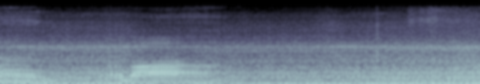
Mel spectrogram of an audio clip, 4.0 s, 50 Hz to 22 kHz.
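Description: CLAAS Axion 830 tractor running steadily: a low engine drone heard from inside the cab, with a faint steady high whine over it.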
